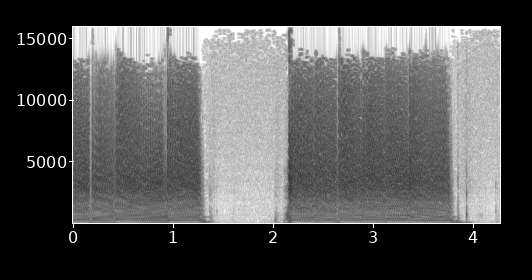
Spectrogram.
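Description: Distorted, fuzzed-out electric guitar strumming chords. There are two strummed passages, each a little over a second long, with a short pause between them, and each is cut off sharply.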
